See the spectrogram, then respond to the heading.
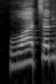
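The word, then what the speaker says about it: watcher: बता रहा हूं कि CH के बाद जो T आता है वो साइलेंट रहता है। तो क्या कहेंगे इसको, वाचर कहेंगे। क्या कहेंगे बेटा, इसको वाचर कहेंगे।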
